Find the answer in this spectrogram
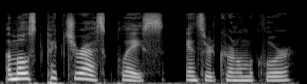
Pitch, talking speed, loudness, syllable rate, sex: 210 Hz, 135 wpm, -19 LUFS, 6.7 syllables/s, female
